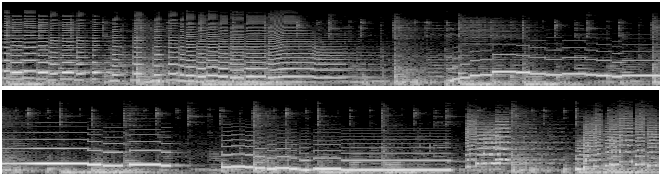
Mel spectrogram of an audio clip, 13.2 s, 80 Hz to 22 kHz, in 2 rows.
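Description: Roland Fantom 7 synthesizer playing a dry, single-line lead solo: quick falling runs, a note bent upward about four seconds in and held, then more falling phrases over a low backing part. Brighter chords come in near the end.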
